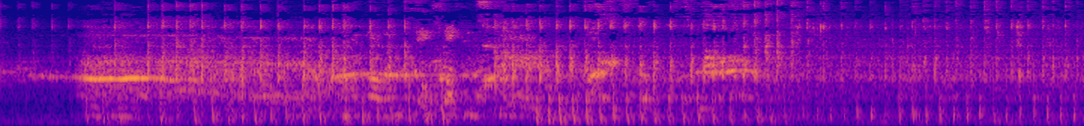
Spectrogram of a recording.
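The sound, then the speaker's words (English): Rapid, loud cracks of bullets passing nearby as a shooter fires into a concert crowd by the front of the stage. After a brief quieter moment, a dense, regular train of sharp cracks runs on for several seconds. “The cracking sound you hear are bullets passing nearby.”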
